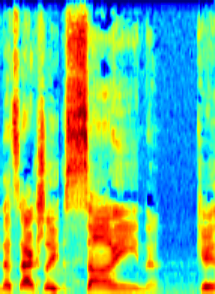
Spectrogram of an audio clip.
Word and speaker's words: sin: Um, sin is not sin. That's actually sign. Okay. That is pronounced as sign.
